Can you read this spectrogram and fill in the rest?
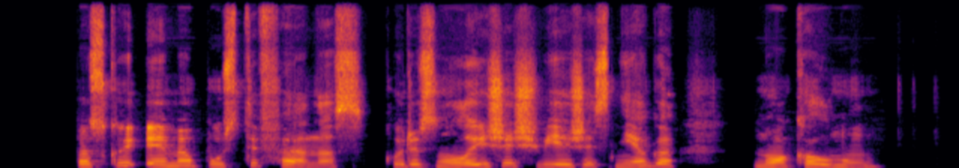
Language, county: Lithuanian, Vilnius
